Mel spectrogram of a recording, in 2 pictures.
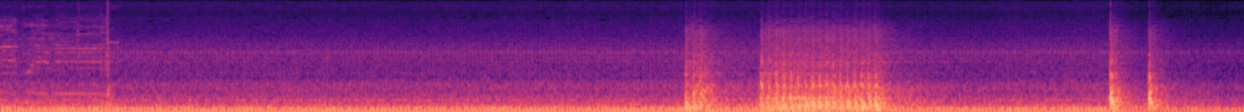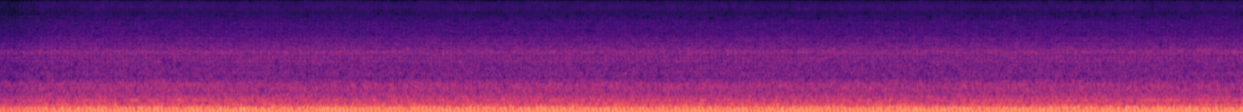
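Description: Steady low rumble of an idling car engine with street traffic. About seven seconds in, a louder burst lasts roughly two seconds, and a few seconds later come two sharp bangs about half a second apart.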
